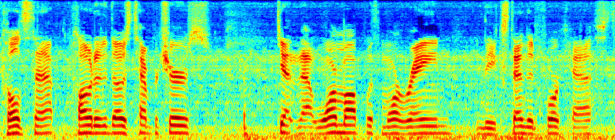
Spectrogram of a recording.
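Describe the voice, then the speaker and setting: A man talks through his day in a loose, rambling vlog style, chuckling now and then, his nose stuffed up from a cold. He is outdoors by the water in winter. Wind and water noise are clearly heard behind him. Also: fairly high pitch, normal speed. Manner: rambling, relaxed, chuckles between thoughts. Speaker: fishing vlogger. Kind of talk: casual outdoor vlog commentary.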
